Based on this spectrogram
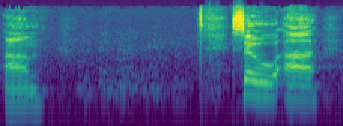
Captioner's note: audience chuckles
